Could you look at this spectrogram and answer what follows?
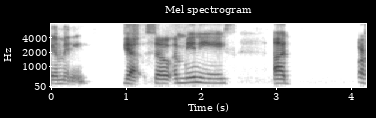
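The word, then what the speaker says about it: Amani: I've been saying Ammani. Amen. Well, it's spelled A M A N I. So I think that we made a reasonable mistake. But she did correct Shakina and say Amini.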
